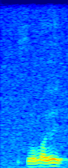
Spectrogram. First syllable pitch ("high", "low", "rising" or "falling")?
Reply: rising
